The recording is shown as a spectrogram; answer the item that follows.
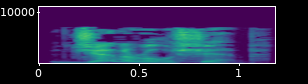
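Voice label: "generalship", British English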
